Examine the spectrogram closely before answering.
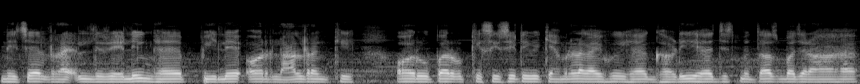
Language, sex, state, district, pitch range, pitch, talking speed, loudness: Hindi, male, Jharkhand, Palamu, 125-130 Hz, 125 Hz, 175 wpm, -16 LUFS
